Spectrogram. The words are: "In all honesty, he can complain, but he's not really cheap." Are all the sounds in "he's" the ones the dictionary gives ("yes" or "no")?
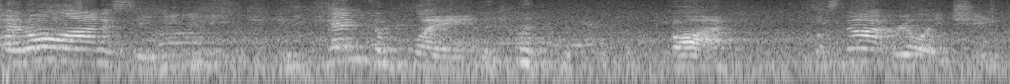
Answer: no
